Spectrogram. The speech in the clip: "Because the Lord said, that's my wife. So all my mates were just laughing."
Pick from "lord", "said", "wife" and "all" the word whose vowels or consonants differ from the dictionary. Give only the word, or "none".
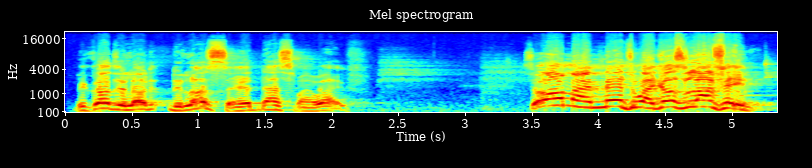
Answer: lord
